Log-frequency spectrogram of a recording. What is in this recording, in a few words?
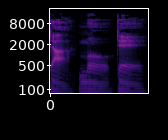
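"tamote", concatenated syllables; Affixing experiment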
